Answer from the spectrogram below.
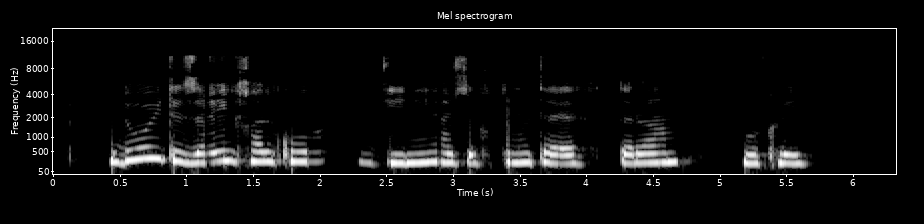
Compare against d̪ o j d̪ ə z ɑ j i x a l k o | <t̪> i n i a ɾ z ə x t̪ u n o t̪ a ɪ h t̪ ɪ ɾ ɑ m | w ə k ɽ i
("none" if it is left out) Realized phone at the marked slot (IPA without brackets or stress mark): d̪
